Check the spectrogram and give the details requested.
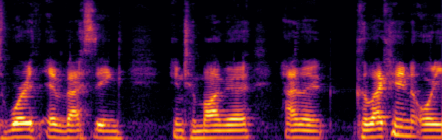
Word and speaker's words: manga: I'll read the manga and I'll get caught up. Speaking of manga, or manga actually is the right pronunciation.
